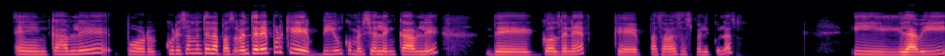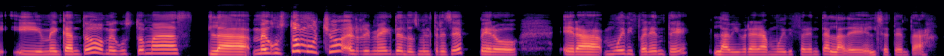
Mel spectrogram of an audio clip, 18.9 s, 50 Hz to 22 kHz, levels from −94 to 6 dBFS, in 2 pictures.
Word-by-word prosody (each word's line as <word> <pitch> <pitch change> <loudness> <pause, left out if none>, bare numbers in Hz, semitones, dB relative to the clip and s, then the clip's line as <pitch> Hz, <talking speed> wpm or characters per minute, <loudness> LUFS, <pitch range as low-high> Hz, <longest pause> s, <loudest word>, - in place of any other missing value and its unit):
en 205 -2 -3
cable 225 - -2 0.2
por 195 -2 -4
curiosamente 275 +4 -3
la 260 -1 +4
pasó 205 -1 -2
Me 240 - +5
enteré 270 +3 +8
porque, 295 -9 +3
vi 220 +5 -6
un 235 - -7
comercial 210 -2 -3
en 205 +1 -4
cable, 205 +7 +2 0.5
de 185 -2 -1
Golden 205 -1 0
Edge, 240 +7 -1 0.2
que 180 -3 -3
pasaba 190 0 -3
esas 205 0 -12
películas. 185 - -8 1.1
Y 195 -4 -6
la 185 0 +8
vi 205 - -3
y 205 - -2
me 205 +1 -1
encantó. 220 +9 +3
Me 235 -2 -1
gustó 230 +3 -5
más, 270 0 +3
la 195 -3 +7
Me 270 +4 +5
gustó 285 +8 +3
mucho 380 +3 0
el - - +3
remake 220 +1 -3
en - - -17
del 225 -1 0
2013 205 +5 -4
pero 185 -3 +1 0.4
era 190 -2 +5
muy 230 +4 -4
diferente. 210 +2 -4 0.2
La 185 -2 +1
vibra 185 +1 -3
era 185 0 +2
muy 185 +1 -9
diferente 195 +1 -6
a - - 0
la 180 -3 0
del 170 +1 -4
70 180 0 -7
205 Hz, 165 wpm, -25 LUFS, 190-240 Hz, 1.1 s, enteré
